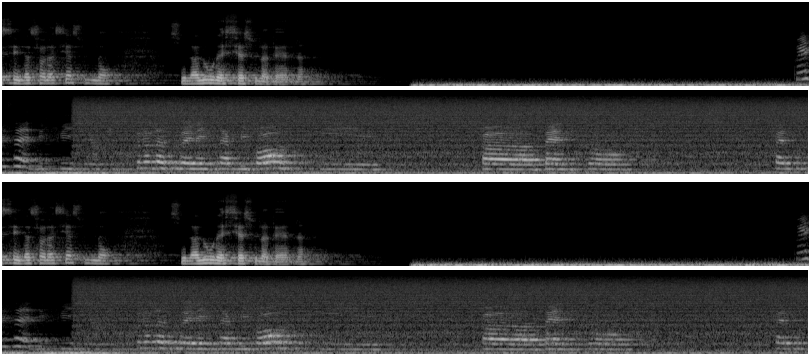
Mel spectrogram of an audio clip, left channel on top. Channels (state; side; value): normal; both; correlation 0.86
